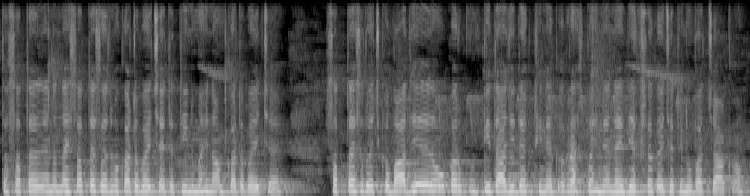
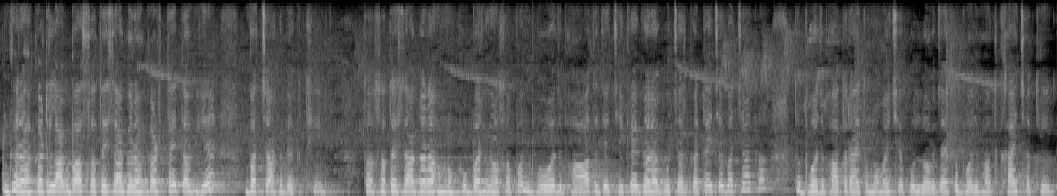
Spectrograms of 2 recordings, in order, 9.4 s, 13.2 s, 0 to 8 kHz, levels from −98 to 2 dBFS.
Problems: none marked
